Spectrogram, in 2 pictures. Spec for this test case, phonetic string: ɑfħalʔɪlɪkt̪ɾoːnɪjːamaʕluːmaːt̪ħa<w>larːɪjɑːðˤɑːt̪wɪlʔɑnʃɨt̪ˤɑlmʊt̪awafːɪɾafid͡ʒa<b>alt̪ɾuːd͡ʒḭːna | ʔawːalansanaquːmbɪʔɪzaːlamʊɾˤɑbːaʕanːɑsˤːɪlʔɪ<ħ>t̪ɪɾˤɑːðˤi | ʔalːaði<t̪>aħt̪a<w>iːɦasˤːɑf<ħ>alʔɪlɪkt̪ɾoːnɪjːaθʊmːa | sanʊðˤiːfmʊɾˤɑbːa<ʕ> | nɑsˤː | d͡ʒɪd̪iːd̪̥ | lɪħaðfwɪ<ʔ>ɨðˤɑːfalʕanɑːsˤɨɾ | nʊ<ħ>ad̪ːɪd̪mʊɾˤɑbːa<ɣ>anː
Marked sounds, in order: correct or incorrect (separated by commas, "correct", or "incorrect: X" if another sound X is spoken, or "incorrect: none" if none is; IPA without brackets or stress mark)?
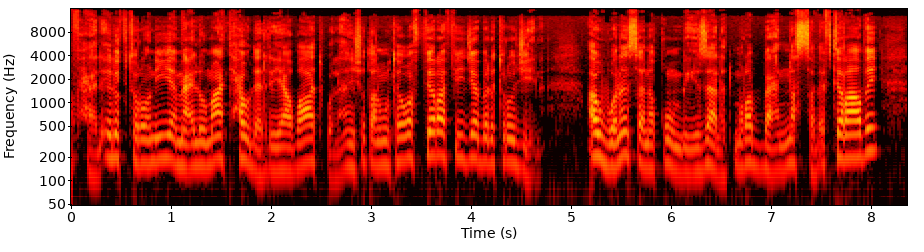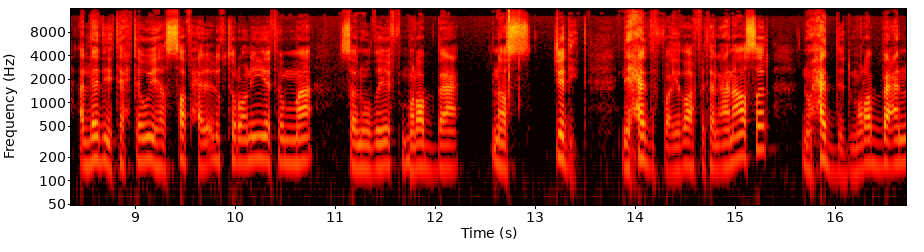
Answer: correct, correct, incorrect: f, correct, correct, correct, correct, correct, correct, incorrect: ʕ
